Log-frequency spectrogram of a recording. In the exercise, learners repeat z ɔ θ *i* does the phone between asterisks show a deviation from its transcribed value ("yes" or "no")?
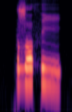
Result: no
